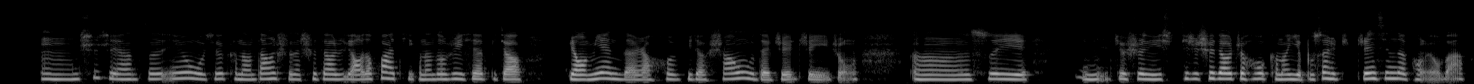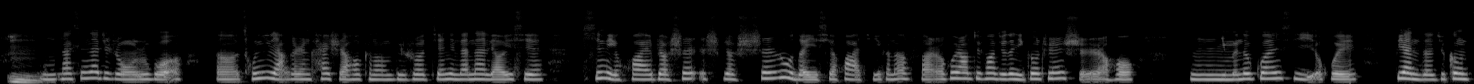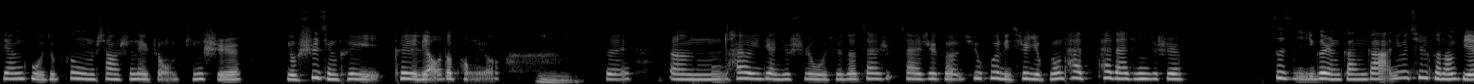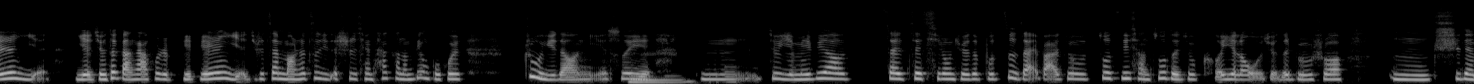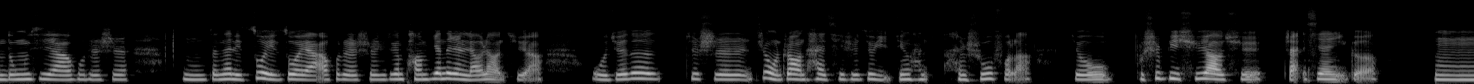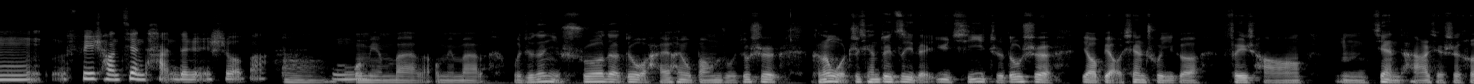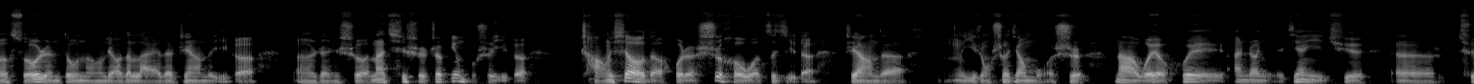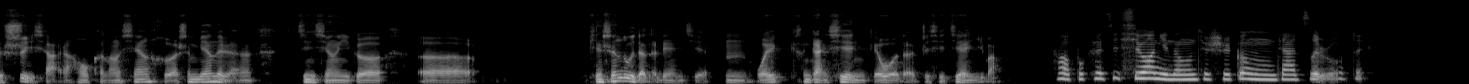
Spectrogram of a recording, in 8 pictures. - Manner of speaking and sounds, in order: tapping; other background noise
- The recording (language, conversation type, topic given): Chinese, advice, 在聚会时觉得社交尴尬、不知道怎么自然聊天，我该怎么办？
